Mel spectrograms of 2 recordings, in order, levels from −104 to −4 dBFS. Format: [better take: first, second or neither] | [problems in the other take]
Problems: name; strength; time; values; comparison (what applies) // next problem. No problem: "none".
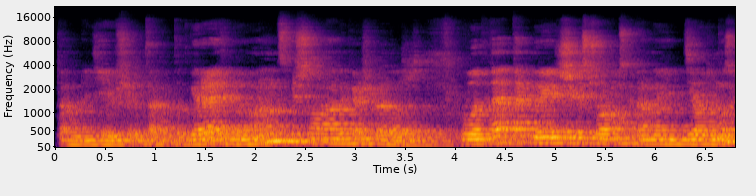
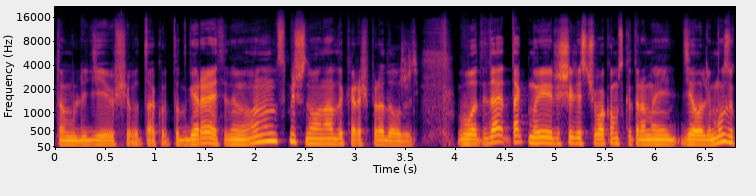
second | room echo; strong; dies away in 1.3 s // off-mic speech; far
